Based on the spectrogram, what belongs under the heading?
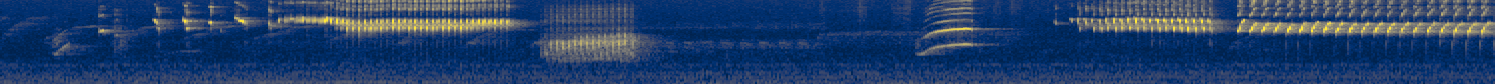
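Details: Canary singing for mating, mixing quick clipped chirps, long high rolling trills, a harsh rasping burst and upswept whistled notes, closing with a fast steady rattle.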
